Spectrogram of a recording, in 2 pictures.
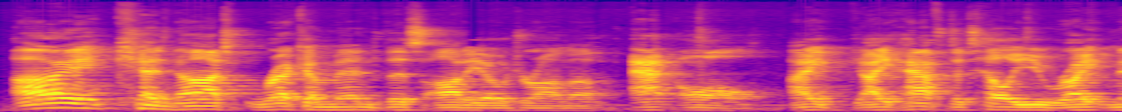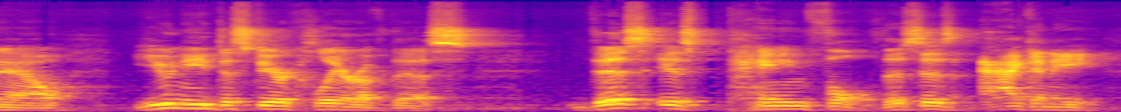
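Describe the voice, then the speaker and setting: A man's voice: low-pitched, sharp tone. A man hosting an opinionated review, speaking in an exasperated, emphatic way. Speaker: host, audio drama reviewer. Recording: echoey room, distant from mic.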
